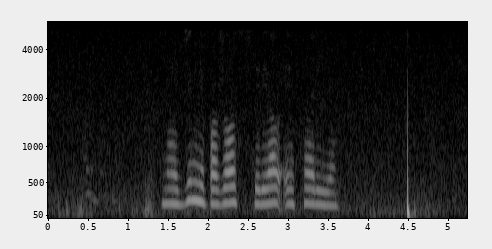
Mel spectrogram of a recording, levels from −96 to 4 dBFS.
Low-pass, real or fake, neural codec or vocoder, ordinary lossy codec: 5.4 kHz; real; none; Opus, 24 kbps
